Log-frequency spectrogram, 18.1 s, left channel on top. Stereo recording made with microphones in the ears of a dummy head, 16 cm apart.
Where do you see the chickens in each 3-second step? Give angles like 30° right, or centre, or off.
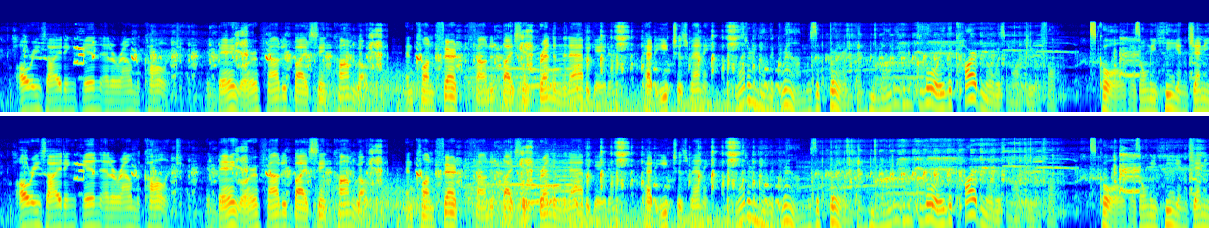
40° left, 30° left, 10° left, 10° right, 30° right, 40° right.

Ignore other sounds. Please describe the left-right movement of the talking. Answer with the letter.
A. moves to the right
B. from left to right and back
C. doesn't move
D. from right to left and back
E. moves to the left
E.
